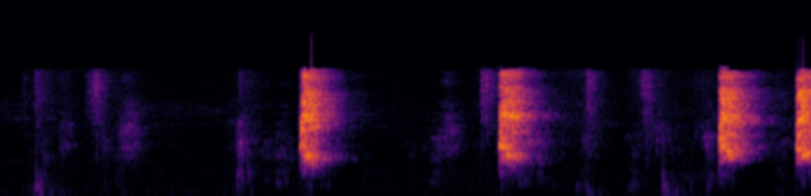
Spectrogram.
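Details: French Bulldog after a bone that a jack russell/rat terrier mix keeps: soft snuffling and low grunts, then three loud, harsh barks spaced roughly one and a half seconds apart, ending on a fourth bark.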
